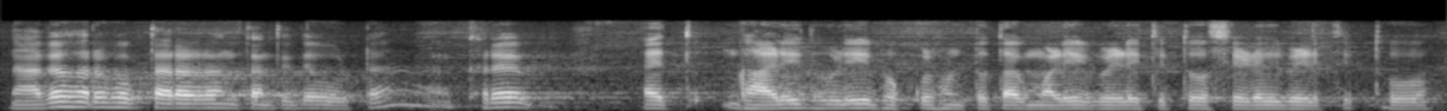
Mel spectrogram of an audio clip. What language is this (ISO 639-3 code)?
kan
